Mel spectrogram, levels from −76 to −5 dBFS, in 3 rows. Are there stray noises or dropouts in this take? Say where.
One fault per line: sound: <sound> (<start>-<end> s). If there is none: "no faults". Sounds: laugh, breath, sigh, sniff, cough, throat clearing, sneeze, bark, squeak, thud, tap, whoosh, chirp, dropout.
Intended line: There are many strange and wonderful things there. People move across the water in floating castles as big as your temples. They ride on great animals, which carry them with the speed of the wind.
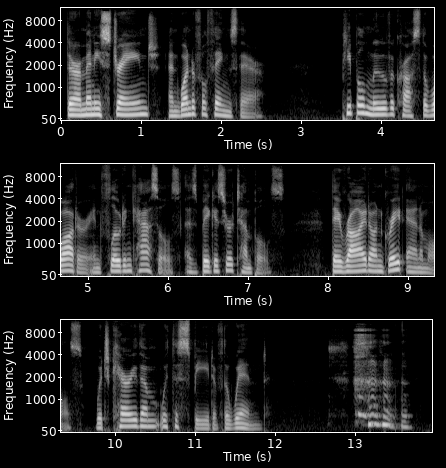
sound: laugh (12.7-13.7 s)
